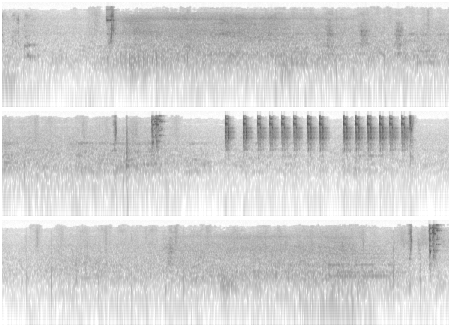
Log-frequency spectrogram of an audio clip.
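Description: Footsteps patter on pavement as a man runs.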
